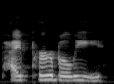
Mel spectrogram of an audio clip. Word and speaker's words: hyperbole: that is bolli so most E's on the end of words we do not pronounce usually that me would make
